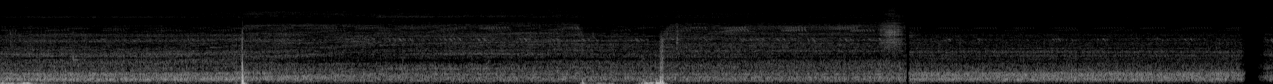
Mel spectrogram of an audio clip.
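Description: Battered egg chops deep-frying in a wok of hot oil, a steady sizzle of bubbling oil. A metal ladle knocks sharply against the wok twice, about two and a half seconds in and again past six seconds.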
